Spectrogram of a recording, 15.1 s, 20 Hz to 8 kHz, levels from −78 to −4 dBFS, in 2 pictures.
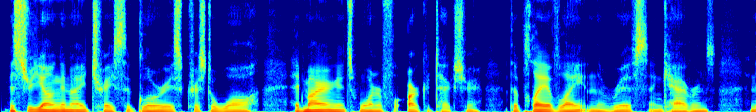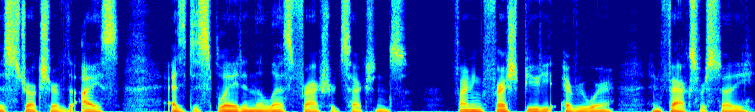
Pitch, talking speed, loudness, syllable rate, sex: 100 Hz, 170 wpm, -22 LUFS, 5.5 syllables/s, male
